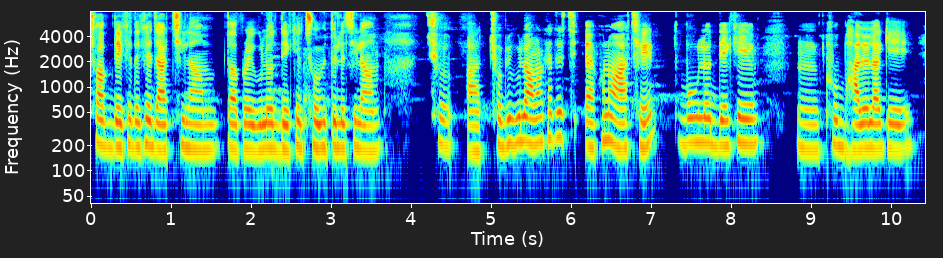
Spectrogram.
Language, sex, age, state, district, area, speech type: Bengali, female, 18-30, West Bengal, Dakshin Dinajpur, urban, spontaneous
